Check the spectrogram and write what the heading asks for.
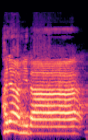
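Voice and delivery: drawn-out high welcome; slow bright welcome. Shown as a demonstration. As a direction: stretch the welcome slowly and warmly. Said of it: "이렇게 하는 거예요". (천천히 밝게 "환영합니다")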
